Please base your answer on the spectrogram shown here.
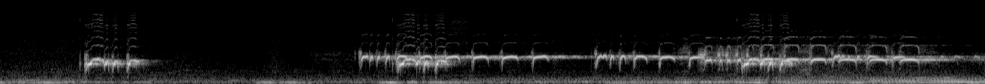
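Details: Local wild Zebra dove, a loud-voiced singer, used to lure other doves to sing; a brief rolling coo, then a long run of rapid, even, tonal notes with more stuttering coos layered in, over low background hum.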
